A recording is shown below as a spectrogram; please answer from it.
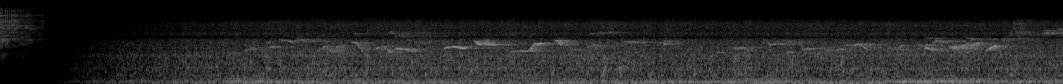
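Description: A brief rasp at the very start, then, after a short gap, outdoor ambience fades in: a steady low background hiss with small birds chirping and singing in short, repeated phrases.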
